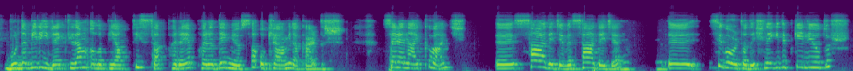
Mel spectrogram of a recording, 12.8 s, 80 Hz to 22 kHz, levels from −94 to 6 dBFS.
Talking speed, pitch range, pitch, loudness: 100 wpm, 225-295 Hz, 245 Hz, -13 LUFS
